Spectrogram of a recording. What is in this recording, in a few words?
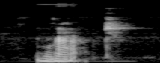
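"rapt", British English; pronunciations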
